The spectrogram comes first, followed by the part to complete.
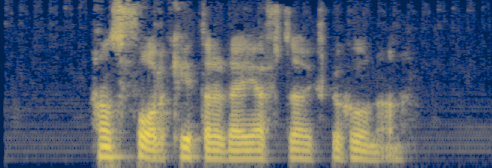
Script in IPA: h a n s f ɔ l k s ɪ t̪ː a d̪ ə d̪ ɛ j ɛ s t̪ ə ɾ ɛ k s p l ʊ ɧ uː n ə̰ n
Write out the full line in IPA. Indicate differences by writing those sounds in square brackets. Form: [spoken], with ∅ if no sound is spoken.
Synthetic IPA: h a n s f ɔ l k [h] ɪ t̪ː a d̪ ə d̪ ɛ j ɛ [f] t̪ ə ɾ ɛ k s p l ʊ ɧ uː n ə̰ n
